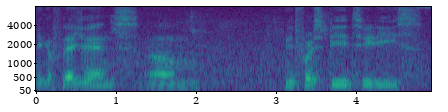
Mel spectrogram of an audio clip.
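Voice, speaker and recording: Spoken at a very slow pace with fairly even intonation, the voice carries audible room echo. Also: man. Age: 20s. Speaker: gamer interviewee. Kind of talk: interview answers.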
